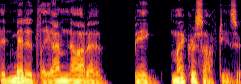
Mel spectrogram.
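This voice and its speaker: A man speaks at a fairly quick pace in a very deep, low voice that is somewhat breathy. The sound is dry and close with no echo, on a very clean recording with a silent background. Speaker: podcast co-host. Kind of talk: casual chat.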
